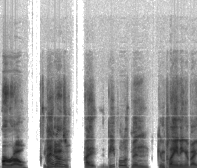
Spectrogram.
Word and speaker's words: Burrow: They think I'm saying Barrow, like Michael Barrow.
